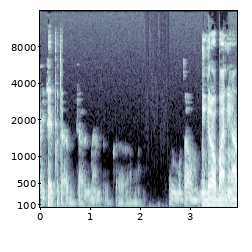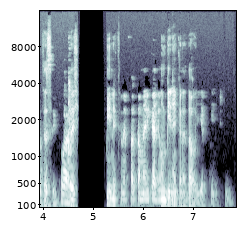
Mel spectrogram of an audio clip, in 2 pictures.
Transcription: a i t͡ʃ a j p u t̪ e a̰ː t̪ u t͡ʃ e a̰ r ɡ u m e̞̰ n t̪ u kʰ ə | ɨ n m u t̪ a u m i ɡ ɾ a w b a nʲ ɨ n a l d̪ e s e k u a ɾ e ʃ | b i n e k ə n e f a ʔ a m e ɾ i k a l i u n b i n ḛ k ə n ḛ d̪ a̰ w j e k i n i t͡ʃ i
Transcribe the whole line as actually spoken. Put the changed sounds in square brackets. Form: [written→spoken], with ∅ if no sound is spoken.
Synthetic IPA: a i t͡ʃ a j p u t̪ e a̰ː [t̪→d̪] u t͡ʃ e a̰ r ɡ u m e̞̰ n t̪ u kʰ ə | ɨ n m u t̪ a [u→w] m i ɡ ɾ a w b a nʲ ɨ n a l [d̪→t̪] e s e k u a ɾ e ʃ | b i n e k ə n e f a [ʔ→k] a m e ɾ i k a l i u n b i n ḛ k ə n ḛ d̪ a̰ w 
